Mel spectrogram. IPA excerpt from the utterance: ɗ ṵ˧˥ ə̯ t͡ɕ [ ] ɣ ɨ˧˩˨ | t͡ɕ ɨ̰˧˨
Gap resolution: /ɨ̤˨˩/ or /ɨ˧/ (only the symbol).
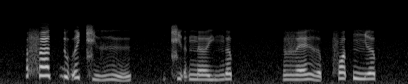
ɨ̤˨˩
